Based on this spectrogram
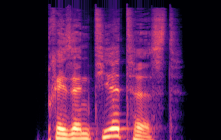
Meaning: inflection of präsentieren: 1. second-person singular preterite 2. second-person singular subjunctive II
- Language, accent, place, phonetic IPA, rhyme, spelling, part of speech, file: German, Germany, Berlin, [pʁɛzɛnˈtiːɐ̯təst], -iːɐ̯təst, präsentiertest, verb, De-präsentiertest.ogg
